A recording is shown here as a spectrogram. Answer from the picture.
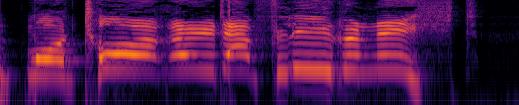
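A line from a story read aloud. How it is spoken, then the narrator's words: Angry shouting. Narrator (German): schrie Harry an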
